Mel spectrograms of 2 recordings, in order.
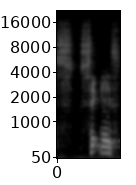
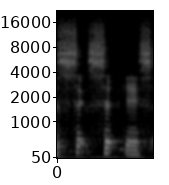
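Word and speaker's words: Sitges: how to pronounce it sickness terramar hey I don't I don't know how to pronounce it it's Spanish but terramar that it's like a sip case s-i-t-g-e-s but it's like it's a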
